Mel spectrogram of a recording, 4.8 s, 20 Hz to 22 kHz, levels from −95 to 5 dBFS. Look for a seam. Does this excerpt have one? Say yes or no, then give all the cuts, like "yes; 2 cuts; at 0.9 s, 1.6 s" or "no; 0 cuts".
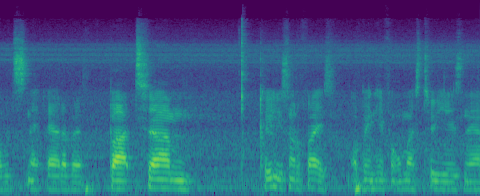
no; 0 cuts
